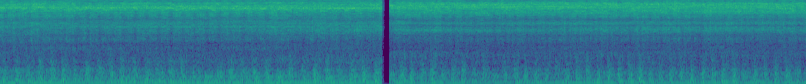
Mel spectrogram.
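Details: Scratch-built model stationary steam engine, oiled at pivot points, just fired up on a head of steam: steady steam hiss with faint quick even beat; running smoothly.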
